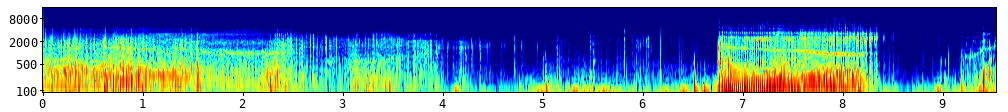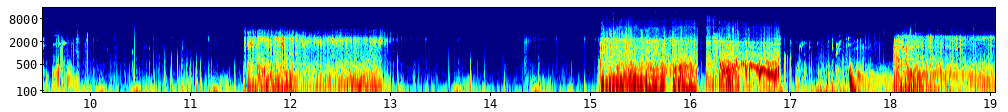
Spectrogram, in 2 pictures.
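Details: Long gurgling rumbles with squeaky rising tones in bursts separated by quiet gaps, loud growling from the empty stomach of a person who had not eaten for a day; borborygmi.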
